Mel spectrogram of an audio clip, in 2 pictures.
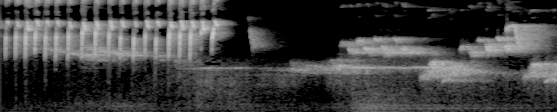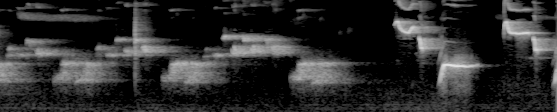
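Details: White-rumped shama lure song for provoking other birds: a fast high trill, then soft, scratchy warbled phrases, ending with loud, sharp downslurred whistles.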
